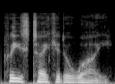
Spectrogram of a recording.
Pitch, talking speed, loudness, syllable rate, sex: 105 Hz, 210 wpm, -15 LUFS, 5.7 syllables/s, male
